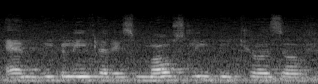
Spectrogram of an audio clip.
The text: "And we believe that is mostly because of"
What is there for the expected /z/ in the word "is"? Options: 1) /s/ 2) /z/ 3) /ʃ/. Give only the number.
1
